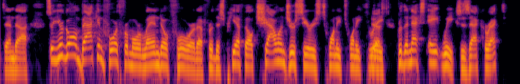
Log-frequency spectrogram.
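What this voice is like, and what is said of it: Put-on Boston accent. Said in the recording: “I'm doing the whole show basically in a Boston accent today ... That episode will not be in a Boston accent. That'll be more like the broadcasting voice that you're used to. But today, we're going Boston accent.”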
